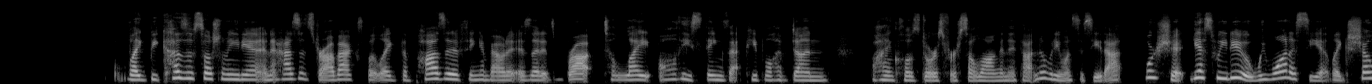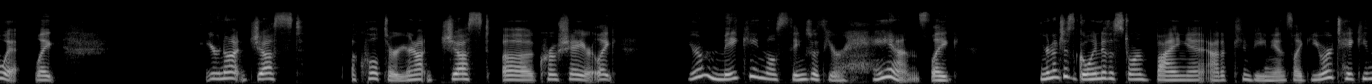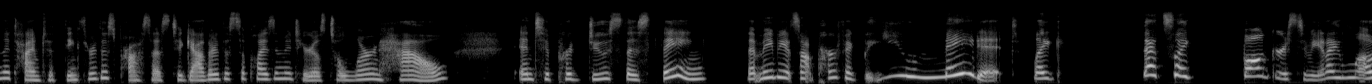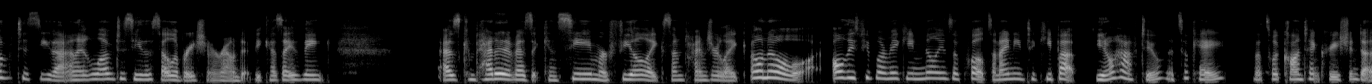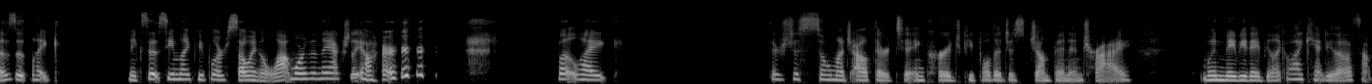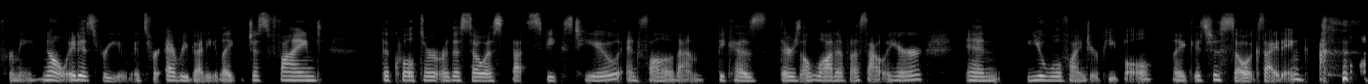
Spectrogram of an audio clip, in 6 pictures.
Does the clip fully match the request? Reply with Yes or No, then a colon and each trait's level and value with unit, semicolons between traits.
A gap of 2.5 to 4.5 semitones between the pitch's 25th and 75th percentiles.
No: average, 5.0 semitones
